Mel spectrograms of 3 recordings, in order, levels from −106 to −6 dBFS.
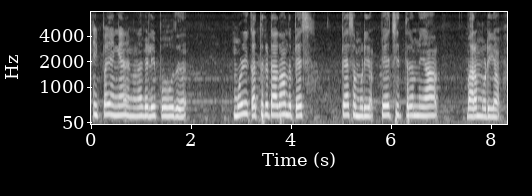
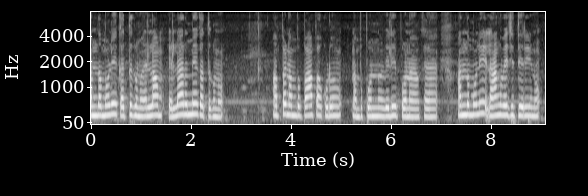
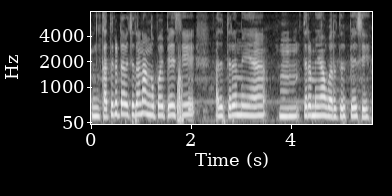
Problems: background sounds at intervals, background conversations at intervals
